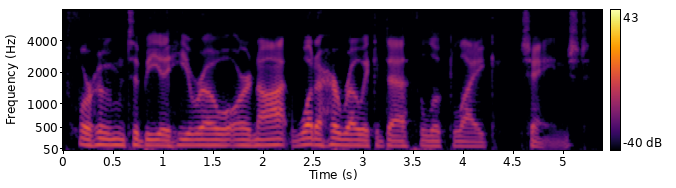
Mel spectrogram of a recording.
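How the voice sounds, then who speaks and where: A man's voice: medium pitch, slow pace, clear, resonant tone, no echo. A man chatting casually on a roundtable, informal and emphatic, repeating words as he thinks aloud. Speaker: podcast regular, tabletop role-playing player.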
